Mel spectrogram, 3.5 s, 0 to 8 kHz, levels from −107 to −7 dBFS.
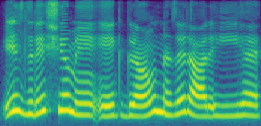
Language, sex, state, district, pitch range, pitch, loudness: Hindi, female, Jharkhand, Palamu, 245-335 Hz, 265 Hz, -14 LUFS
